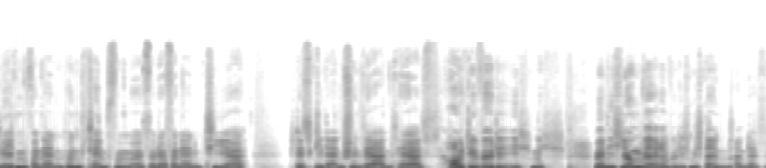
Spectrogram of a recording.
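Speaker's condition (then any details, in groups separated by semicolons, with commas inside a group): Deafness; speaks very clearly, spoken language learned via early intervention, mother, Aachen deaf kindergarten, balloons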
